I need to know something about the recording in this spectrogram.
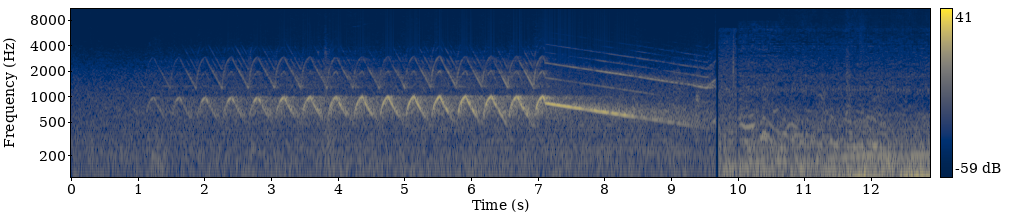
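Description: Emergency vehicle siren yelping fast, about three rising-and-falling sweeps a second, then winding down in one long falling tone. It cuts off suddenly near the end, giving way to a low rumble of street noise.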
